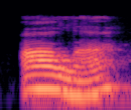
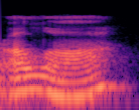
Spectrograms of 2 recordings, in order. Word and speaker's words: Allah: in 610 ad and Allah or Allah pronounced both ways revealed to Muhammad through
